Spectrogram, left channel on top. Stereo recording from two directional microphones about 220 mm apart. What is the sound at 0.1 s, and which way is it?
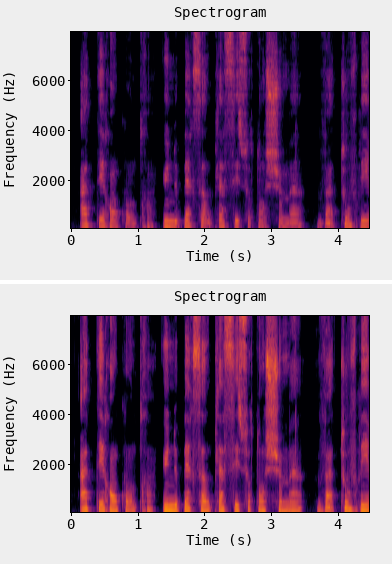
Speech, 50° right (ahead or behind).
